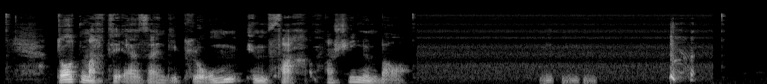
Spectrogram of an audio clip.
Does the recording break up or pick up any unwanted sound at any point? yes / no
yes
